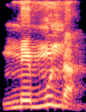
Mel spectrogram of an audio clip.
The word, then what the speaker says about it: Memuna: And this question arose in the case of Memuna Mudi. Memuna is spelled M-E-M-U-N-A.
